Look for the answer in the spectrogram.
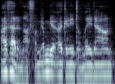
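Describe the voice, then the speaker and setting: A man co-hosting a podcast in casual chat, complaining in a deadpan, grumpy way. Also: sits low, fast talker, slight background noise. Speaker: podcast co-host. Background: music playing.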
